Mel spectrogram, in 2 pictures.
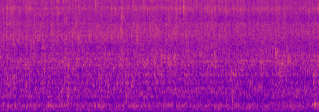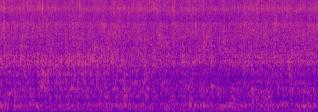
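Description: Water pouring steadily from a small spout into a garden fish pond, splashing on the pond surface.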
